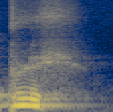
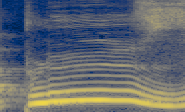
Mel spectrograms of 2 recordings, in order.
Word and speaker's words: plus: Mais si tu dois faire la liaison, fais la liaison. Tu te rappelles, la liaison, c'est quand il y a une voyelle après. Il ne va plus à l'école. Là, on connecte.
